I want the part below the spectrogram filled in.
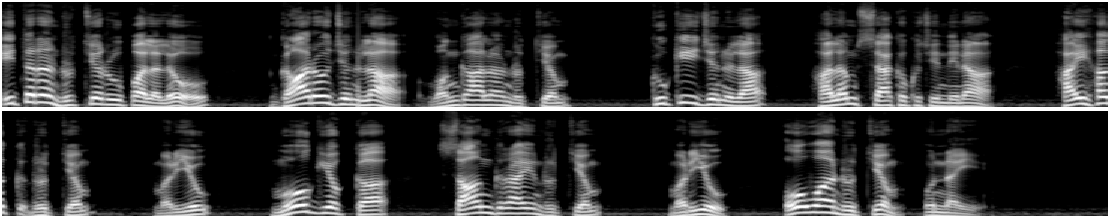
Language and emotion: Telugu, neutral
